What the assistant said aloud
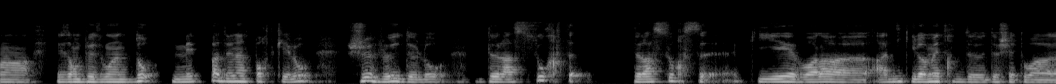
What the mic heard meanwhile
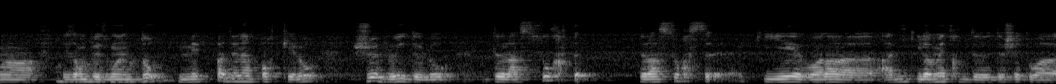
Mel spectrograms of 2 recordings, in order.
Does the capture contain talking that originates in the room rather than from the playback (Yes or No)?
Yes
